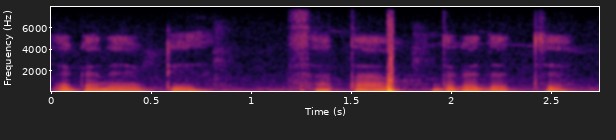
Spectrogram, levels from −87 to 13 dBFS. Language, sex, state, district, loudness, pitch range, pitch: Bengali, male, Assam, Hailakandi, -24 LUFS, 135-160 Hz, 145 Hz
